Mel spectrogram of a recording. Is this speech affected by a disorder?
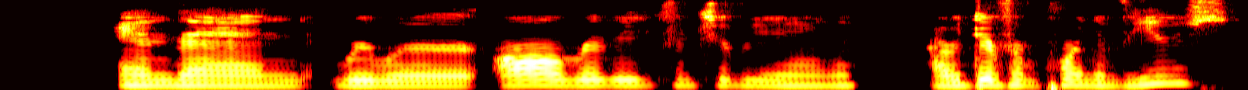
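Yes: spinal muscular atrophy type 2; uses microphone as voice-driven beat pad to make music.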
